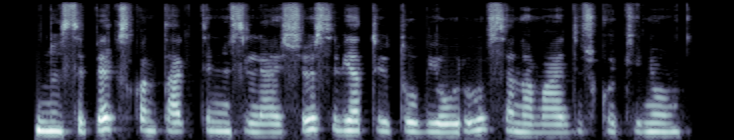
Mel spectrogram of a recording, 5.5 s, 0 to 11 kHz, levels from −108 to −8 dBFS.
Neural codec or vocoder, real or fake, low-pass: none; real; 9.9 kHz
